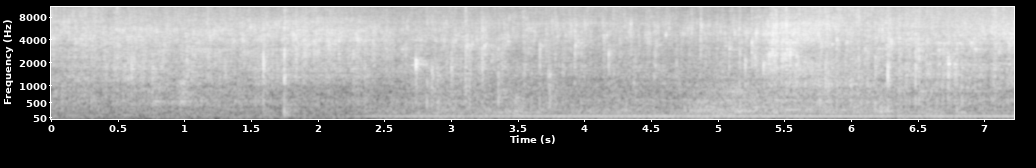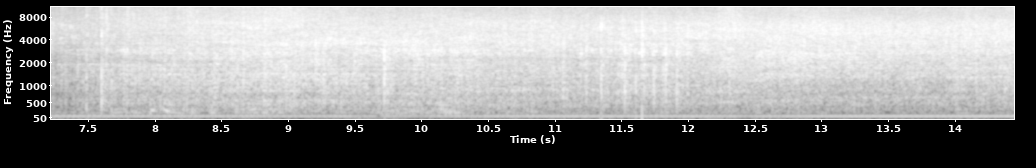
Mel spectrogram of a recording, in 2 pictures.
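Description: Beef steak searing in hot ghee in a pan: a steady sizzle full of small crackles and spitting that grows noticeably louder about halfway through. The steak was washed before searing, which makes the fat spit more.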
